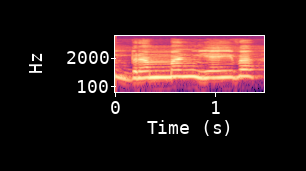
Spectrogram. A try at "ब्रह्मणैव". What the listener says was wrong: You said Brahmanyeva, it's Brahmanaiva. Brahmanaiva. Brahmanaiva Mahatmana.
